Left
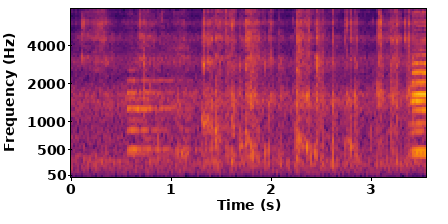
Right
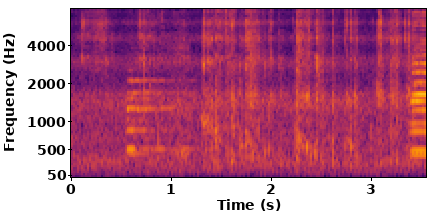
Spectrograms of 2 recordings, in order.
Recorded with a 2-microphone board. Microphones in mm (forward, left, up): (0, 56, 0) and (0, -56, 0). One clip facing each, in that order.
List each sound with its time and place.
0.6 s a car horn: 45° right (ahead or behind), 4.5 m; by 3.6 s 25° right (ahead or behind), 5 m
